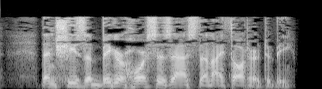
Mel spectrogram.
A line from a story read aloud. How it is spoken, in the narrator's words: Jamil immediately snapped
